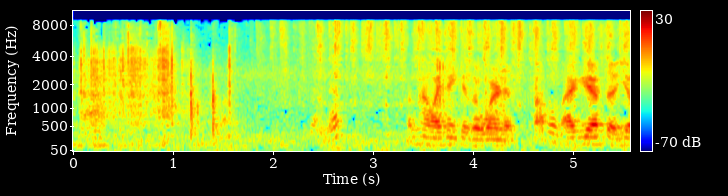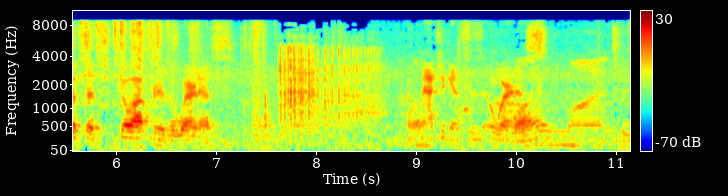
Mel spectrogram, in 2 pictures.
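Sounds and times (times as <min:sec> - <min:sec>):
handful of dice rolled across a hard tabletop: 0:00.0 - 0:01.6, 0:07.4 - 0:08.7
speech: 0:03.5 - 0:07.2, 0:09.1 - 0:11.1.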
